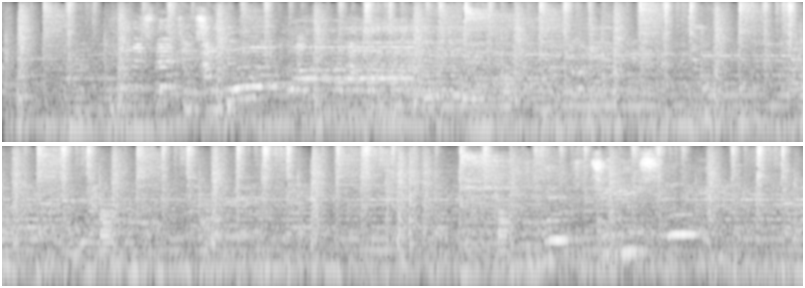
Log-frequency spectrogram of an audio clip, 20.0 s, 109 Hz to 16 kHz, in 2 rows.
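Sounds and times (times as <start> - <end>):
drum kit steady beat: 0.0 - 20.0
electric bass: 0.0 - 20.0.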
